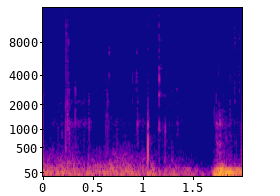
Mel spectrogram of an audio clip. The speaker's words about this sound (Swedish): nu har vi både druckit och vi, käkat. Vi sitter och tuggar liksom och bara mm, lyssna på det här.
